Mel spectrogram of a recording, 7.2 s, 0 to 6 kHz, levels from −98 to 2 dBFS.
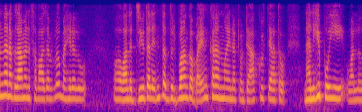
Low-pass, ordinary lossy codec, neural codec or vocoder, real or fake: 5.4 kHz; none; codec, 16 kHz, 0.5 kbps, X-Codec, WavLM features, trained on Multilingual LibriSpeech; fake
